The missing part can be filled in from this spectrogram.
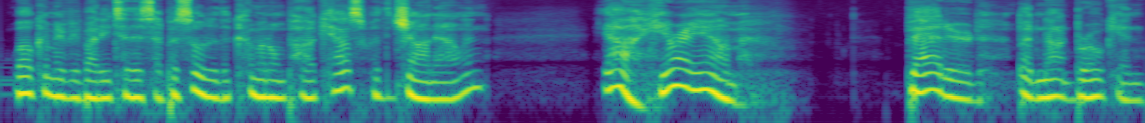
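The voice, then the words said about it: Raspy, hoarse voice. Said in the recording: “You're going to have to excuse my somewhat raspy voice, a little more raspy than normal”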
